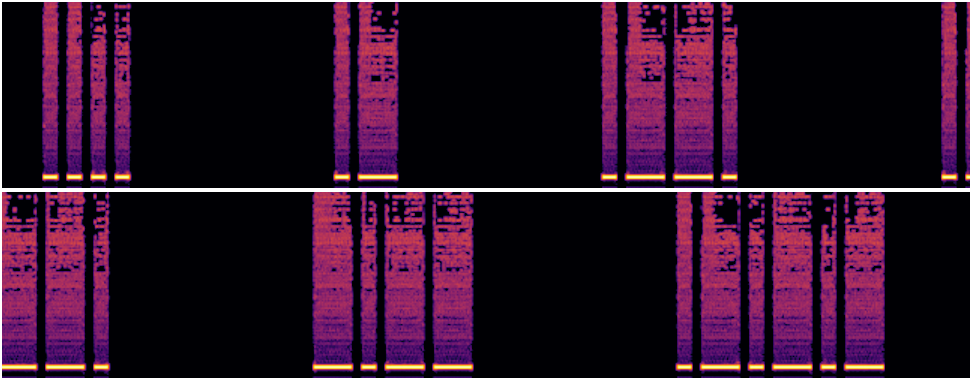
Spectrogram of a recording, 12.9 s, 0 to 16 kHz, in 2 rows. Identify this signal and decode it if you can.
Morse code, heard as a keyed tone, about 15 wpm, spaced as for 5 wpm, 1000 Hz. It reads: HAPPY.
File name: qotdfiles / 5wpm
